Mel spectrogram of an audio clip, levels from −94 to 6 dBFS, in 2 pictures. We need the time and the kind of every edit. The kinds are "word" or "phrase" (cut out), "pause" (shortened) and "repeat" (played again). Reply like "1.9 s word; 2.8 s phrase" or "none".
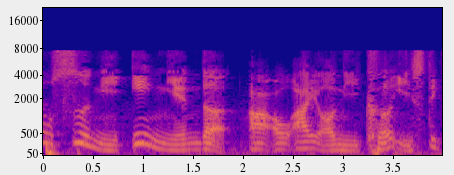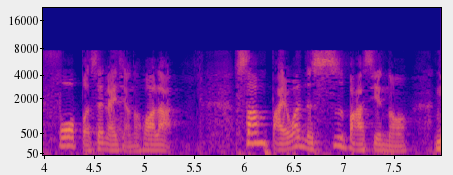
2.0 s word; 4.0 s word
